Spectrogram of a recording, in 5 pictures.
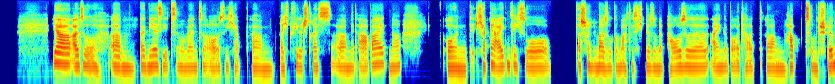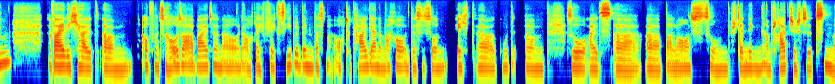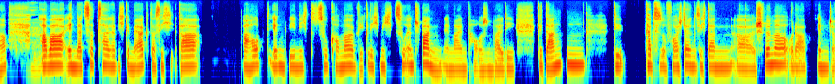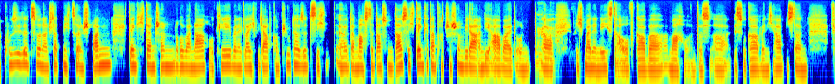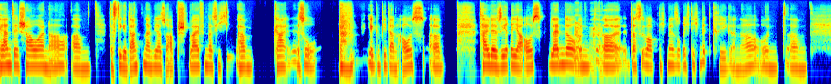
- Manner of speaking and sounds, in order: "Fernsehen" said as "Fernseh"
- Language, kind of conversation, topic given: German, advice, Wie kann ich zuhause besser entspannen und vom Stress abschalten?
